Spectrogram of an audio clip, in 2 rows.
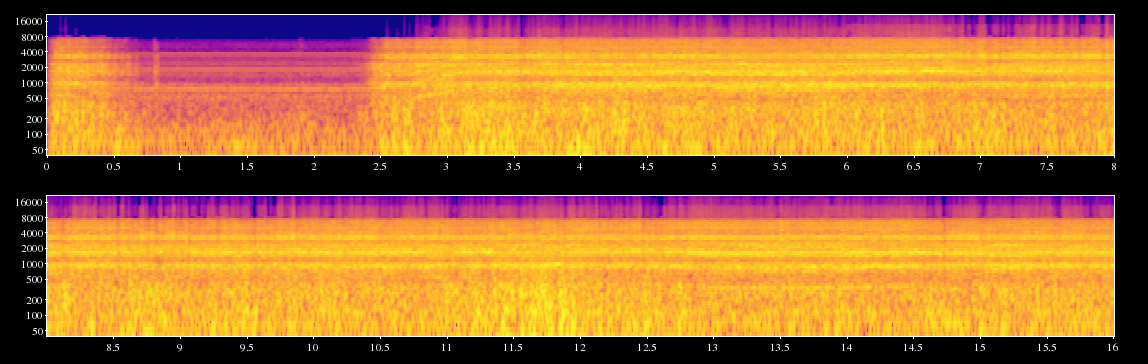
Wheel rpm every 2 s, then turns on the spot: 30, 150, 220, 230, 230, 230, 220, 220.
none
